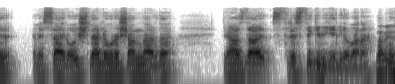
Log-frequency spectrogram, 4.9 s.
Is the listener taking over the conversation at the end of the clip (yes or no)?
yes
